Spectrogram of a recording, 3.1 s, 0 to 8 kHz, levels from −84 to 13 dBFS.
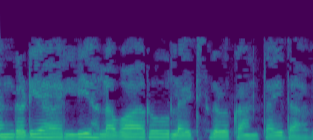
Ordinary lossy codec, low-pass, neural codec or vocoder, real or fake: MP3, 24 kbps; 7.2 kHz; codec, 24 kHz, 6 kbps, HILCodec; fake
